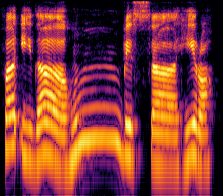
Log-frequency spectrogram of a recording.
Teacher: میم ساکن ہے، اس کے بعد با ہے، یہ میم کا اخفا ہے، جس کو اخفاء شفوی کہا جاتا ہے کیونکہ میم ہونٹوں کا لفظ ہے، ہونٹوں سے ادا ہوتا ہے، اور عربک میں 2 ہونٹوں کو شفتین یا شفتان کہا جاتا ہے.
